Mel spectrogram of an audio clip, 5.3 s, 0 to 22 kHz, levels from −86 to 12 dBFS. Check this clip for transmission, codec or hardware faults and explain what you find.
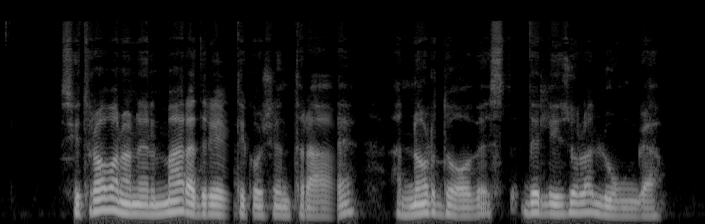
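Two bursts of packet loss interrupt this speech. The first runs from 1.63 to 1.77 s, right after "trovano nel mar", and the second from 2.43 to 2.55 s. Each time, packets failed to arrive in time, so the receiver extended the last sound and faded it. That fill lasts about 120 ms with a brief 10 ms silence in the first burst and about 100 ms in the second. The speech then resumes with that stretch missing.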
